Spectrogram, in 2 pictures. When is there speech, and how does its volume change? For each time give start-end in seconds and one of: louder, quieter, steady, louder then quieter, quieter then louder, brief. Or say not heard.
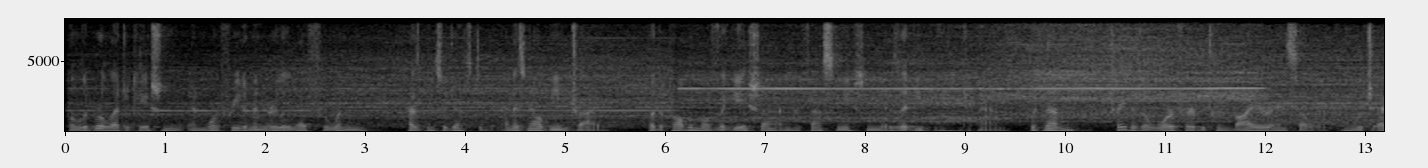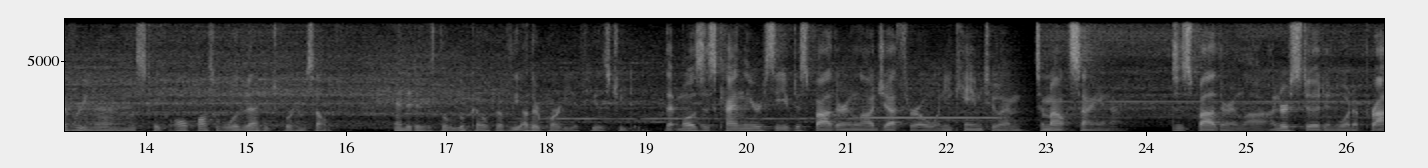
0.0-26.3 steady.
